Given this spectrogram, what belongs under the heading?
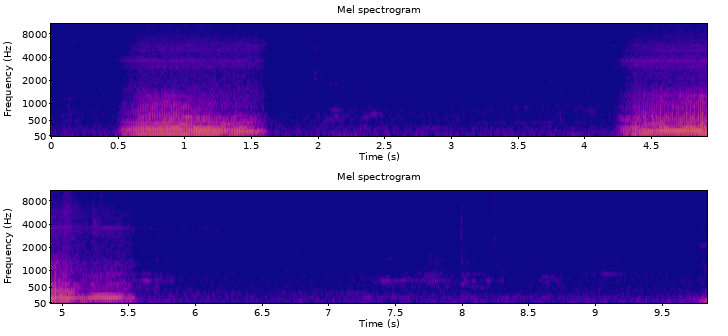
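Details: Sleeping Labrador dog: two long, low rattling snores about four seconds apart, with quiet breathing between; snoring.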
